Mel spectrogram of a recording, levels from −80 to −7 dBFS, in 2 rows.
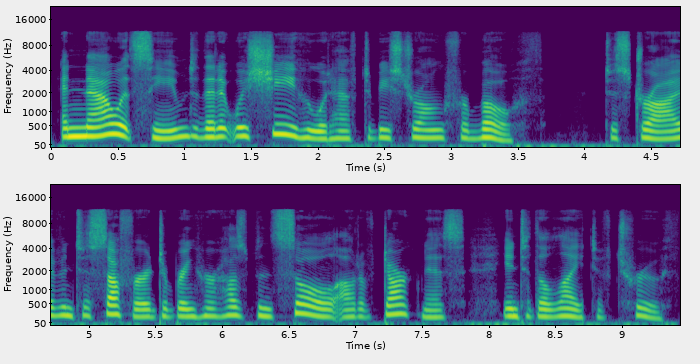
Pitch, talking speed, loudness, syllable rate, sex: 190 Hz, 215 wpm, -19 LUFS, 4.7 syllables/s, female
